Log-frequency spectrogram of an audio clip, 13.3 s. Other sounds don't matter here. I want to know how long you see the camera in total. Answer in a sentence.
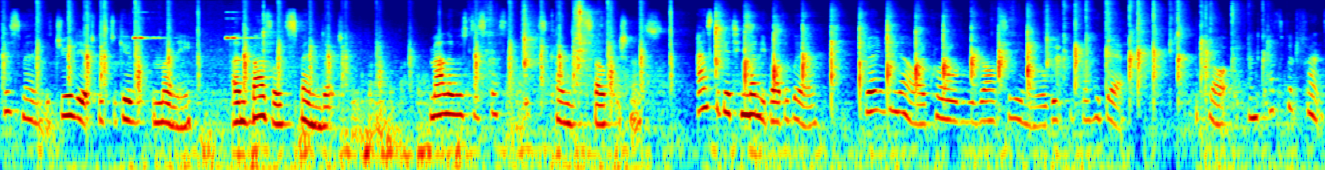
The camera can be heard for 3 seconds in total.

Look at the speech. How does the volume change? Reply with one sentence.
The loudness of the speech goes down.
